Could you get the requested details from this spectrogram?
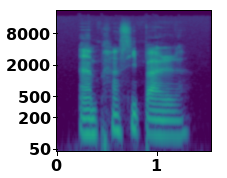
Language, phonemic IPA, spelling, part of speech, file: French, /pʁɛ̃.si.pal/, principal, adjective / noun, Fr-principal.ogg
- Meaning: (adjective) main, key, principal; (noun) 1. someone or something which is important, key, paramount; that which matters most 2. principal (school administrator)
